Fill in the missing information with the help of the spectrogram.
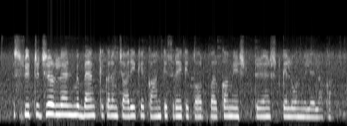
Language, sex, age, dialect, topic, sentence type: Bhojpuri, female, 18-24, Southern / Standard, banking, question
